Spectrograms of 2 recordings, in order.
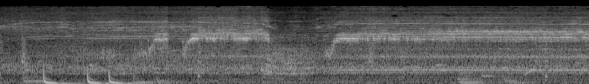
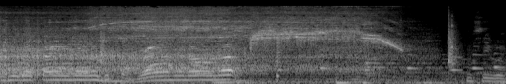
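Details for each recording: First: Blender crushing ice with sweetener for a smoothie: a few low thumps, then high gritty whine dipping and recovering as ice loads the blades; normal grinding. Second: let me see something didn't grind down there let me [Music] see might be the ice CH that little ice over there at the bottom that's what it is the ice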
